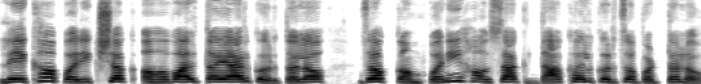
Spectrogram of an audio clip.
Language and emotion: Goan Konkani, neutral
